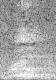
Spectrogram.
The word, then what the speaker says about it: grown: W is silent in grown.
